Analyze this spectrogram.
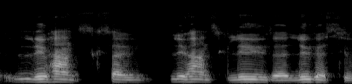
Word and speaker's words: Luhansk: There's a Russian way, which is Lugansk, but which is a Russian one, but there's Luhansk, which is the Ukrainian way to say it.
